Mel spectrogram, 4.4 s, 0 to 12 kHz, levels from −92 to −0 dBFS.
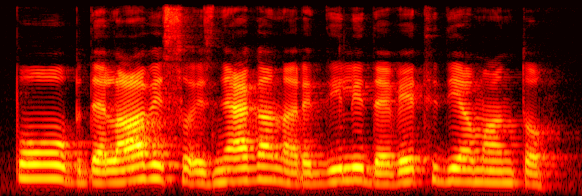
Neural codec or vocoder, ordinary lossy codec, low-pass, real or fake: none; none; 10.8 kHz; real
